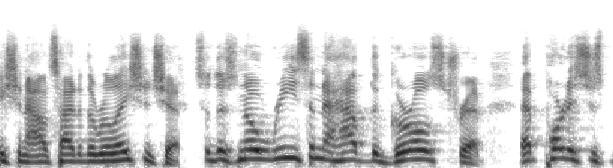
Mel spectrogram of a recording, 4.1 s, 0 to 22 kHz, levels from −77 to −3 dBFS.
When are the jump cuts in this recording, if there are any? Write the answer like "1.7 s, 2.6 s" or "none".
1.3 s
